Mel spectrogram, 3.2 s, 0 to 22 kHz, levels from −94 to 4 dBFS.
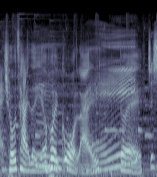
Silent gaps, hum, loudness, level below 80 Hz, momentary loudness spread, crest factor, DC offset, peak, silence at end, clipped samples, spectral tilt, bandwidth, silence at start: none; none; -21 LUFS; -44 dBFS; 7 LU; 16 dB; under 0.1%; -4 dBFS; 0 s; under 0.1%; -4.5 dB/octave; 16 kHz; 0 s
